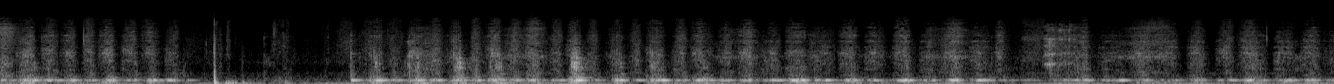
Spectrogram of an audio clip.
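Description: A rasp worked over a horse's hoof during a corrective barefoot trim, rhythmic back-and-forth scraping strokes, close and steady, with one brief pause early on before the filing resumes at an even pace.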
